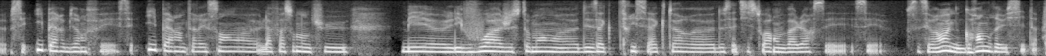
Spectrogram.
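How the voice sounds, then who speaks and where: Speaking very slowly, a woman holds a medium pitch in a monotone, flat intonation. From France, Aveyron. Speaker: guest interviewer, writer. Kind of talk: interview.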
